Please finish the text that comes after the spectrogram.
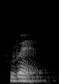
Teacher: उसमें आता है जो हमारा अंतस्थ व्यंजन होता है एक व अकेला वो व बोल के देखो। व बोलोगे तो हमारे होठ भी आपस में टच हो रहे हैं और जो हमारी जीभिया है वो दांतों को भी टच कर रही है। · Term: दंतोष्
